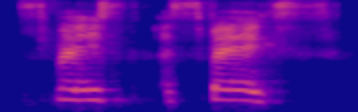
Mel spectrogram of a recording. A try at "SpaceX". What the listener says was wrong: Space X. Space. Okay, so it seems that you're going to have two syllables there. X, X, X. Space, X, X. X. Space X. Space X.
